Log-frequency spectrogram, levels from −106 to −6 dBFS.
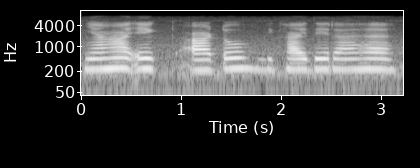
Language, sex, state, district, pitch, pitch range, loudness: Hindi, female, Jharkhand, Palamu, 230 Hz, 220-235 Hz, -17 LUFS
